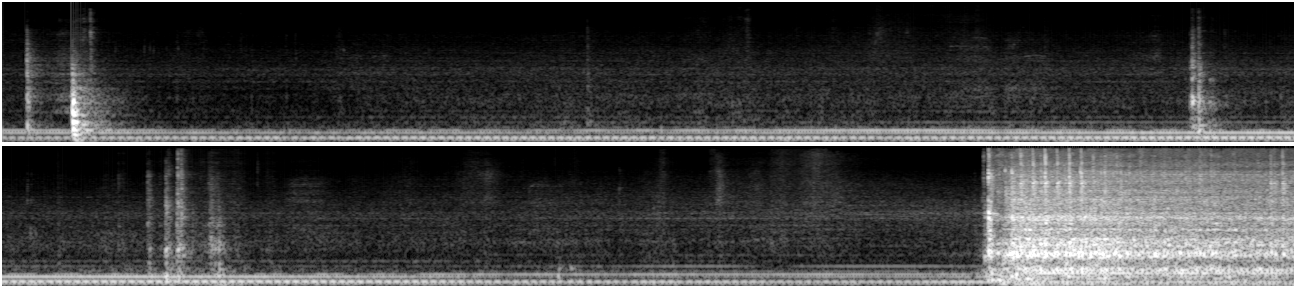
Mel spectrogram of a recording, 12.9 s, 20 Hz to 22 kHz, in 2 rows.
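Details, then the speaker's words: Biltema BDS915 band and disc sander after replacing the faulty magnetic no-volt release switch: steady, even motor hum with no knocks or rattles, louder rush under work; runs smoothly. "Máy chà nhám sẽ khởi động và chạy ổn định."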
